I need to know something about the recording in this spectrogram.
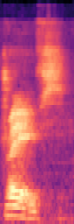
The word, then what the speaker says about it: Draeves: But yeah, with Drees pronounced Draves.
